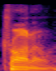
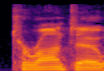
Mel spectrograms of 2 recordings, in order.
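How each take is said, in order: First: It is said with only two syllables. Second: It is said with three full syllables. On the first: The speaker is local. The speaker calls it right. "Tonto with an R. ... It's two syllables" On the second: The speaker is not from the city. The speaker calls it wrong. "very pronounced way, Toronto with three syllables"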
